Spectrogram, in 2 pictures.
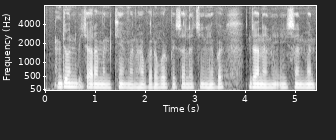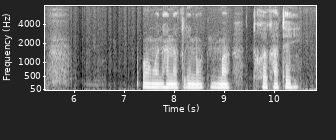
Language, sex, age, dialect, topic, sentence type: Chhattisgarhi, male, 18-24, Western/Budati/Khatahi, banking, statement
